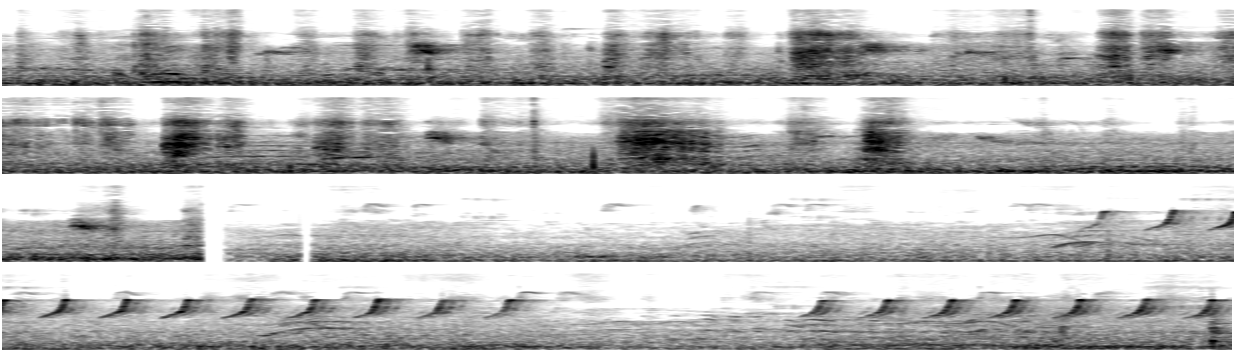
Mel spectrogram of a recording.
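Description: A trowel scrapes and smooths wet cement on a hard floor.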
